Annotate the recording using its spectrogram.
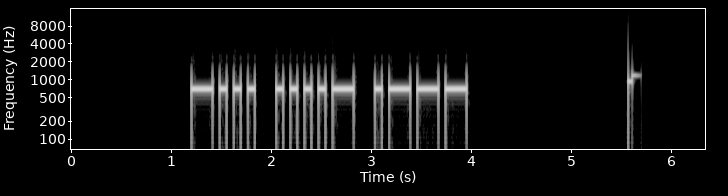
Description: Morse code, heard as a keyed tone, about 17 wpm, 700 Hz. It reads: B4J
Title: Three Challenging Letter-Number Combinations 17wpm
